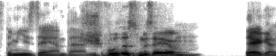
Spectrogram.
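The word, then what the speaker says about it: Schwules Museum: board of director for the how do you pronounce the museum then shus Museum there you go schis Museum very German is it in Germany it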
